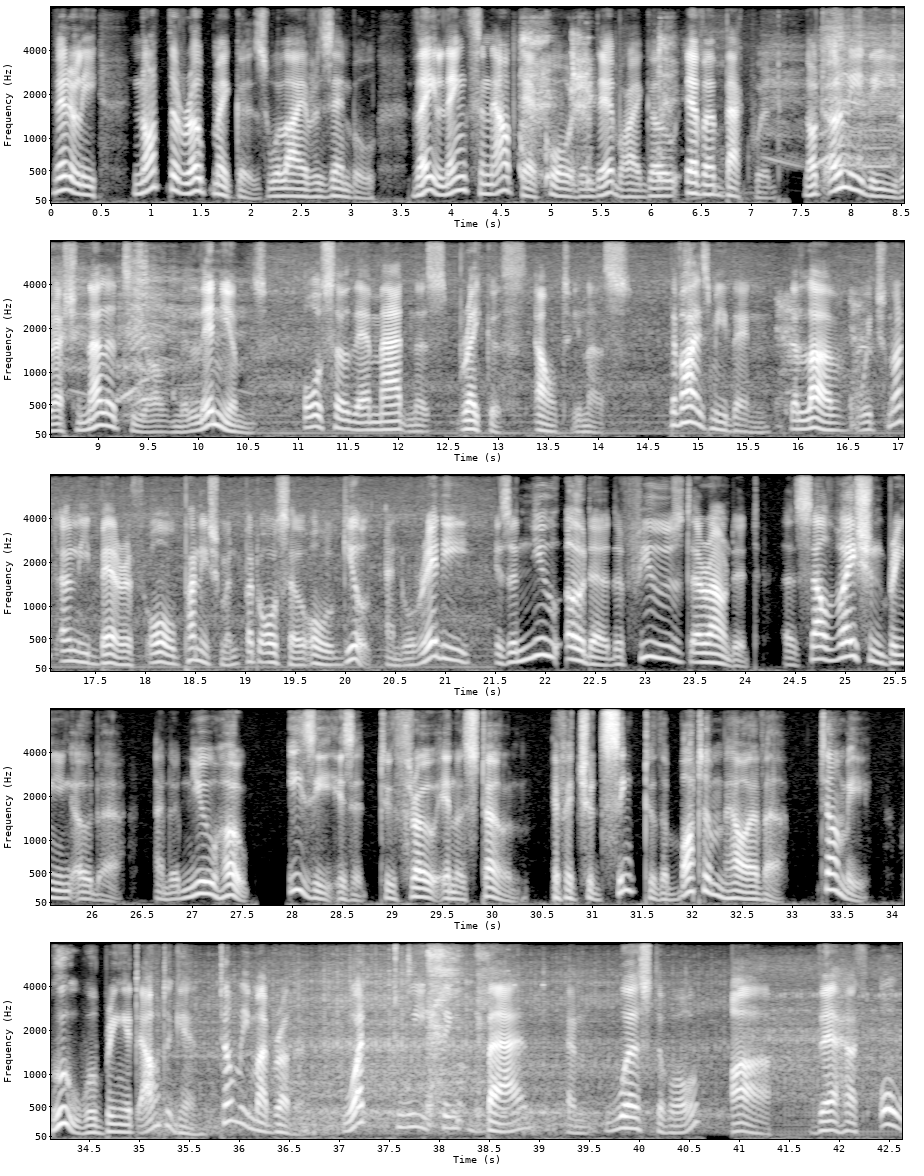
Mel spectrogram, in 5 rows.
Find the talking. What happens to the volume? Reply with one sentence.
The loudness of the talking stays about the same.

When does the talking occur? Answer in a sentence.
The talking can be heard from 0.0 to 42.5 s.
